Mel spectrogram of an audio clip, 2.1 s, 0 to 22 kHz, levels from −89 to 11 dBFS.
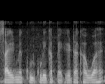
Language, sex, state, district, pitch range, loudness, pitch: Hindi, male, Jharkhand, Deoghar, 105-110 Hz, -21 LUFS, 110 Hz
